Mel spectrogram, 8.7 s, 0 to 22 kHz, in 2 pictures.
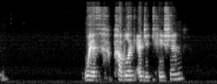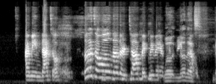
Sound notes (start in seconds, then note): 5.9 laughter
